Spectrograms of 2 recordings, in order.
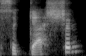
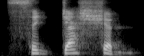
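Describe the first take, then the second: First: The middle consonant is not a j sound. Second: The middle consonant is a j sound. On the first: The speaker calls it wrong. "we couldn't say suggestion" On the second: The speaker calls it right. "The correct pronunciation is dibaca J"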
